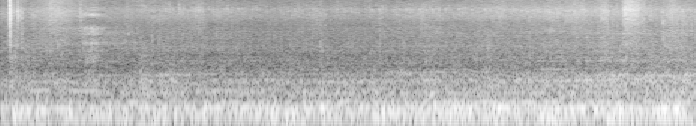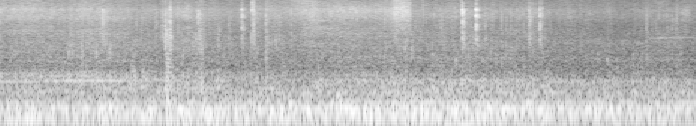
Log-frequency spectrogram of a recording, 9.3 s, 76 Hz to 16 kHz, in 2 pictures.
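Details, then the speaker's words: 2021 Maruti Eeco CNG, 31,000 km: after throttle body cleaning and throttle calibration, idle is perfect with no rpm fluctuation and it drives well; smooth, even low rumble while driving, no surging or hesitation. "Idol प एकदम perfect है देख सकते हैं sound सुन सकते हैं और चलाने में भी काफी अच्छी है कोई प्रॉब्लम नहीं आ रही"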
